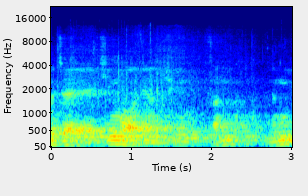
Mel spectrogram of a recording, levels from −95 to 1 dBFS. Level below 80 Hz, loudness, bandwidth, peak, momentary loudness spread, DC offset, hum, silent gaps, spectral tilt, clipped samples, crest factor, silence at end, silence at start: -64 dBFS; -34 LUFS; 13 kHz; -16 dBFS; 10 LU; under 0.1%; none; none; -7.5 dB/octave; under 0.1%; 16 dB; 0 s; 0 s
